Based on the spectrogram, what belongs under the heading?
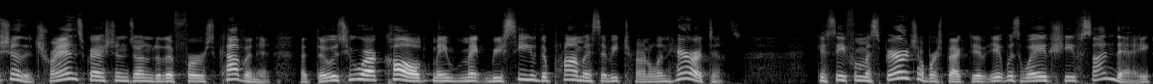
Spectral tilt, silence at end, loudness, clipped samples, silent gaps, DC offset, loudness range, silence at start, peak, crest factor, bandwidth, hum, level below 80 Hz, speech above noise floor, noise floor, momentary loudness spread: -6 dB/octave; 0.05 s; -23 LUFS; under 0.1%; none; under 0.1%; 5 LU; 0 s; -4 dBFS; 18 dB; 14.5 kHz; none; -58 dBFS; 34 dB; -57 dBFS; 10 LU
